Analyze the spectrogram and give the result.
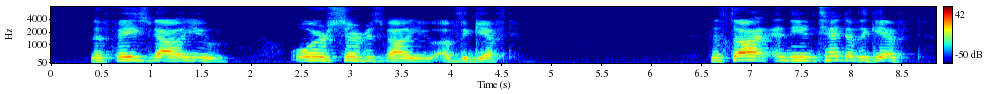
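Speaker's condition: Spastic cerebral palsy, moderate; from spinal meningitis, born two months premature, present from birth, stiff tight involuntary muscles, mainly legs

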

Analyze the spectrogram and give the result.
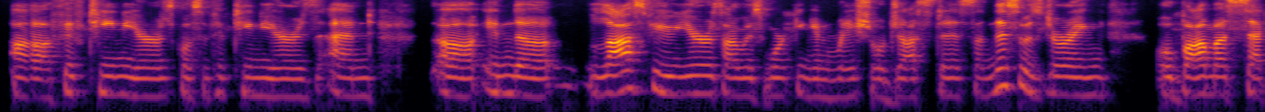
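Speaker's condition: Cleft palate, cleft palate without cleft lip

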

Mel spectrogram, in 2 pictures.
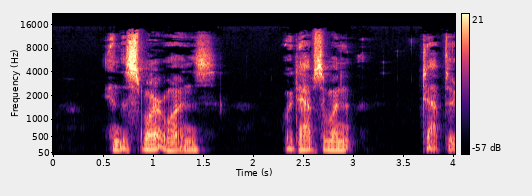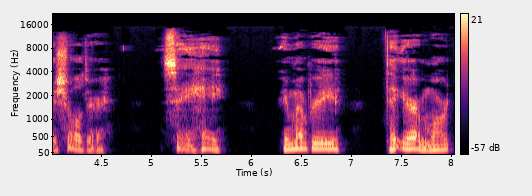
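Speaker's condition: ALS; weakness and fasciculations at onset

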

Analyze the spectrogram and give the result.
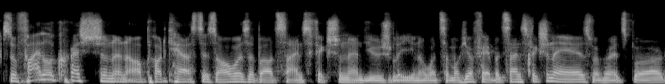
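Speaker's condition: No condition

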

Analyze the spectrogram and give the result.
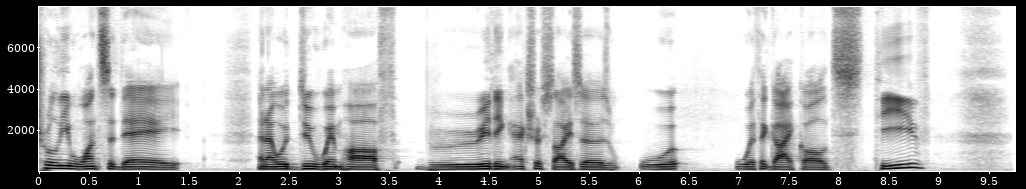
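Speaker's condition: Stutter; lifelong debilitating stutter, avoided speaking and people almost entirely; deep breath every few words, Darth Vader sound, gets stuck on words, equal stuttering across languages; prolonged sounds, blocks

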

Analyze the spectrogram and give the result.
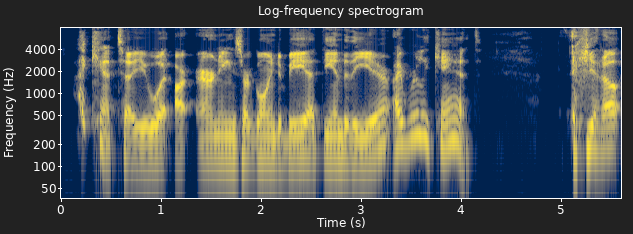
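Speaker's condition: No condition

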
